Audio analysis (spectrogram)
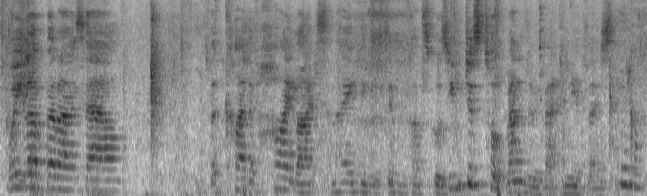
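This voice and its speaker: A man's voice: on the high side, sing-song, fast talker, crowd noise. A middle-aged man, a head of school, casually interviewing pupils with prompting, encouraging questions. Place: school room. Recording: echoey room with background noise.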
